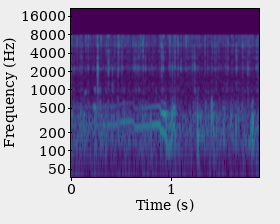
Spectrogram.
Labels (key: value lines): label: biophony, cascading saw
recorder: HydroMoth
